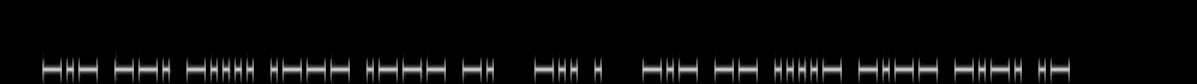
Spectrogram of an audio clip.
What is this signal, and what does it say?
Morse code, heard as a keyed tone, about 20 wpm, 700 Hz. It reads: KG6JJN DE KM4YCA
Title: USA Callsign DE Callsign - 6 Characters - 20wpm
